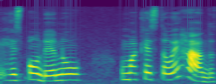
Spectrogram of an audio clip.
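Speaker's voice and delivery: ordinary talk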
